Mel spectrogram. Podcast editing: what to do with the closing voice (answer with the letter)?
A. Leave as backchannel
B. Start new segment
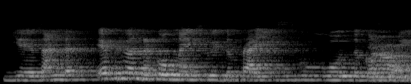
B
